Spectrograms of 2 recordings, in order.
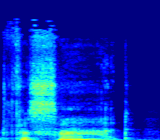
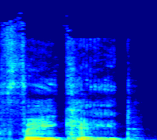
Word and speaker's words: facade: For years, I stumbled over the word facade. I pronounced it facade, like it's spelled.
